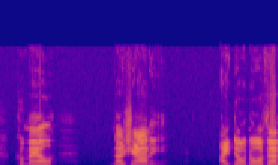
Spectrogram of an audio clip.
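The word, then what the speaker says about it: Kumail Nanjiani: more veteran actors uh camille nanjiani um i don't know if i'm pronouncing that correctly i apologize if i am not i am horrible at pronouncing names uh that are not exactly familiar uh with me but i think it is uh pronounced kumail najani i don't know if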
